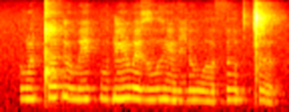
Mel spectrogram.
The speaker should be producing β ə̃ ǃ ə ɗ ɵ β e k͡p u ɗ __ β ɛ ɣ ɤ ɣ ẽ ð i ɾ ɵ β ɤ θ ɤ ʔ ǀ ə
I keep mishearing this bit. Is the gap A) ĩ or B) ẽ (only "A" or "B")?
B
